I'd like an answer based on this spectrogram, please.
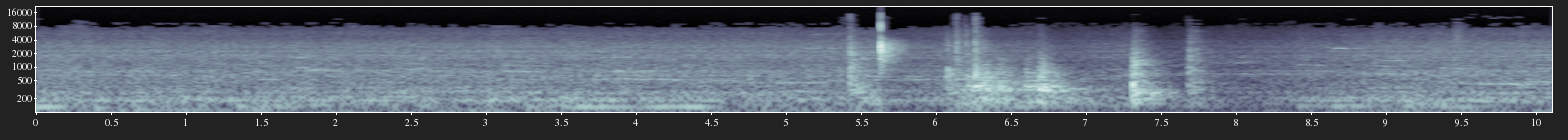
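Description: Pool balls clacking on a billiard table: a cue tip striking the cue ball and balls knocking together, a handful of sharp clicks a little past halfway through. A steady low room hum runs underneath.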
